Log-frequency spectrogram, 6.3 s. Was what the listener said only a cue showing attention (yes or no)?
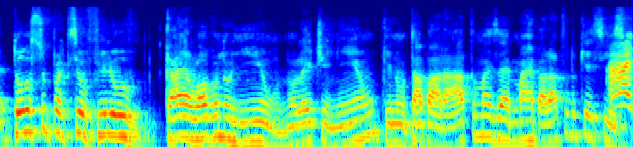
no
